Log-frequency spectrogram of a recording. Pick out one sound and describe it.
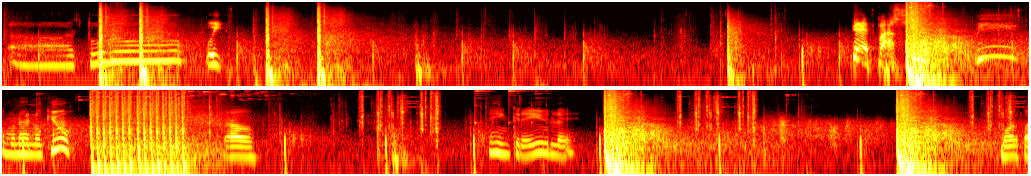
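A rifle fires loud, sharp shots, once in a rapid burst.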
